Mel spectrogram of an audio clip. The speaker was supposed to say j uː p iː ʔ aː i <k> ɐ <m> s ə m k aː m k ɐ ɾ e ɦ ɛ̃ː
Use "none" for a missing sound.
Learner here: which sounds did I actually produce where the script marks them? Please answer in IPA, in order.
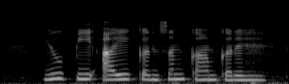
k, n

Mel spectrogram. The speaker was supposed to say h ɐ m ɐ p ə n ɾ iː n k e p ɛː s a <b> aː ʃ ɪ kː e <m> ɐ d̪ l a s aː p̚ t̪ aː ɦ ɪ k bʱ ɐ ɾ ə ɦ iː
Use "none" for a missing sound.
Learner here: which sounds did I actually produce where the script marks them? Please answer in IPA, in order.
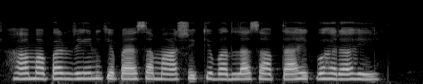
m, b

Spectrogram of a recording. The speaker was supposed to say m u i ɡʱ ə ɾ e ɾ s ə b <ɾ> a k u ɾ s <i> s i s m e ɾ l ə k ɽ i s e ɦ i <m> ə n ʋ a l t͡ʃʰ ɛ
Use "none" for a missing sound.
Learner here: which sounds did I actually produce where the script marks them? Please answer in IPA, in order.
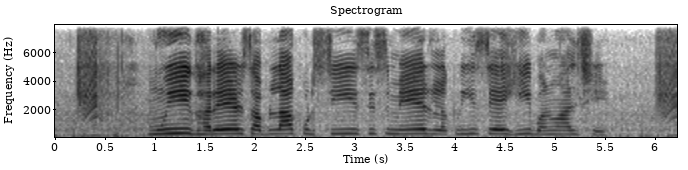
l, i, b

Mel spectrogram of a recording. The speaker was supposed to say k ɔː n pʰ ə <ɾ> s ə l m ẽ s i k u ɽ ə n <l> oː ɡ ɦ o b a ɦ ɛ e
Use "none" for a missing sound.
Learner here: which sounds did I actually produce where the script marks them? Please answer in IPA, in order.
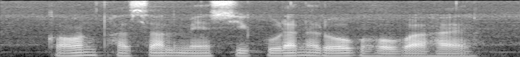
none, ɾ

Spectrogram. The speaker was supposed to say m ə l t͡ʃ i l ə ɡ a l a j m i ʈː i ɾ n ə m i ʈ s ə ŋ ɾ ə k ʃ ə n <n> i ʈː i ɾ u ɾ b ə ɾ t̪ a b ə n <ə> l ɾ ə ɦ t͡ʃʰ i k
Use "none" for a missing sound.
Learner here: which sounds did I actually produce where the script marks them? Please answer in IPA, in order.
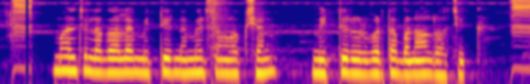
m, a

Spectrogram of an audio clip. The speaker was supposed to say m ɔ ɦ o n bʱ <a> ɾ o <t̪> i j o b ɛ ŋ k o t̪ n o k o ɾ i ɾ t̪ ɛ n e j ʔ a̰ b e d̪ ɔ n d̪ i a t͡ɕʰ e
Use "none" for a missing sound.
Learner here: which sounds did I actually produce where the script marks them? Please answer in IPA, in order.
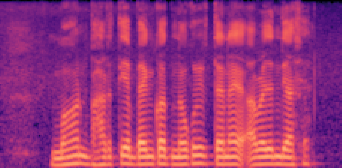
a, t̪

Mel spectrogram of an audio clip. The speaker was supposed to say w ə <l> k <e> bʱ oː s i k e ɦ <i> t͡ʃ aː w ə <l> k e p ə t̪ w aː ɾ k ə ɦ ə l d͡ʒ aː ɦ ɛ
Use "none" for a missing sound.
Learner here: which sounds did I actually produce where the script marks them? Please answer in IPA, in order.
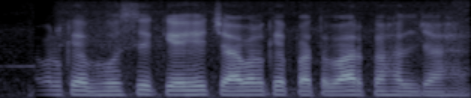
l, e, i, l

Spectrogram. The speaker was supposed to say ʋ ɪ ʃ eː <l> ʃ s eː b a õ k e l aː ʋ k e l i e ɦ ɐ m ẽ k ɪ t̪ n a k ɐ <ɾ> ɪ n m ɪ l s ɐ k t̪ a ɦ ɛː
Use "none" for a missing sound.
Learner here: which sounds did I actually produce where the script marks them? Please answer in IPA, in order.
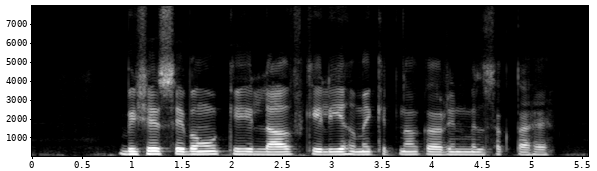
none, ɾ

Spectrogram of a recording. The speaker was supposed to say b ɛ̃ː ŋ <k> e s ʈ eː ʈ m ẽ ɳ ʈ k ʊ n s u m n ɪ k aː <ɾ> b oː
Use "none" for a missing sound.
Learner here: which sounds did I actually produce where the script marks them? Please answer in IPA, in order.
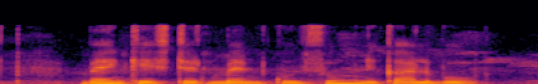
k, l

